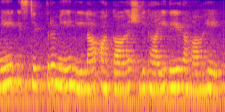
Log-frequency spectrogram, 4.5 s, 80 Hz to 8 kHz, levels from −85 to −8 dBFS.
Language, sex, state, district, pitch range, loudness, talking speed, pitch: Hindi, female, Madhya Pradesh, Dhar, 210-245 Hz, -14 LUFS, 120 wpm, 220 Hz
